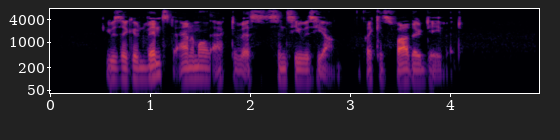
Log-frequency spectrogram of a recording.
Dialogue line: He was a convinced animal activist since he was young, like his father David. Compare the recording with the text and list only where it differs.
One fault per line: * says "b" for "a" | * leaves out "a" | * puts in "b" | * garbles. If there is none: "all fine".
all fine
